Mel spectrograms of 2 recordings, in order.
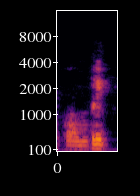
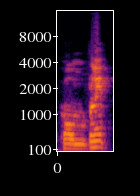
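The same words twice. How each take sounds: First: "komplit" ending in plit; nonstandard pronunciation. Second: "komplit" ending in plet; standard pronunciation. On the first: (ucapkan "komplit" dengan i) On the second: (ucapkan "komplit" dengan e) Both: Shown as a demonstration. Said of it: "bukan komplit".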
